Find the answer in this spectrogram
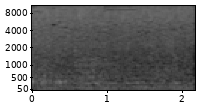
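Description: Steady low rumble with an even hiss over it, the background noise of the recording, with no distinct event.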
